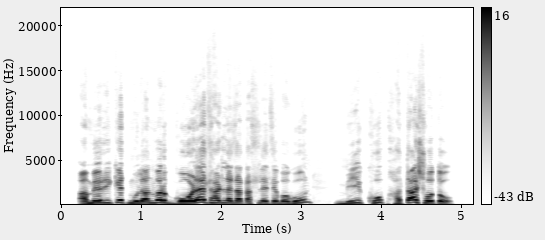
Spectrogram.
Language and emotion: Marathi, angry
